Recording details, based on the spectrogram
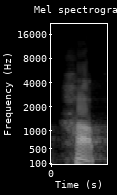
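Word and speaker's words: half: বি এল এম বাম এইচ এ এল এফ হাফ হাফ টি এ এল কে টক টক এখানে এল এর উচ্চারণ হবে না এল এর আগে এ আছে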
